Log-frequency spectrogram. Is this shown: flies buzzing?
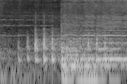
yes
